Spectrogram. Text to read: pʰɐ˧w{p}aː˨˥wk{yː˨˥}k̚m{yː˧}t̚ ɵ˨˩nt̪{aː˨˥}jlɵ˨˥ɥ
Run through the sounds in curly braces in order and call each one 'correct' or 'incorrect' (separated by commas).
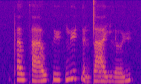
incorrect, incorrect, incorrect, incorrect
